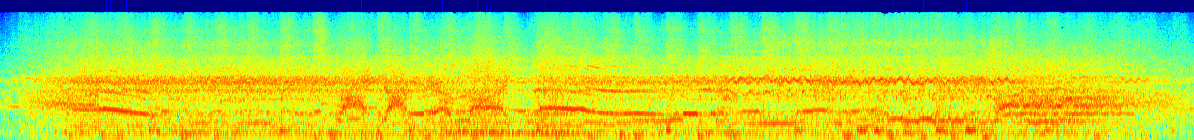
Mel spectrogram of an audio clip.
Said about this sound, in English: screaming "Why don't you like me?" over and over again.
